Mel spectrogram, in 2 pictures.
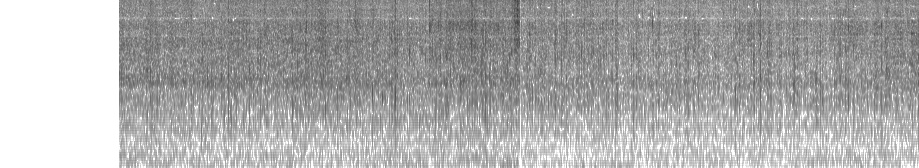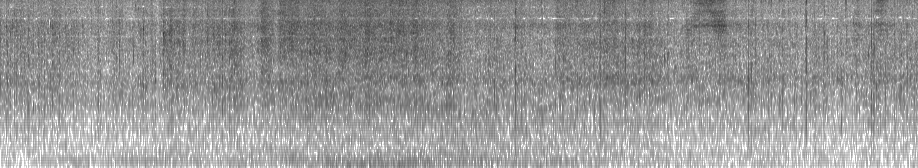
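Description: Outdoor street ambience starting about a second in: a steady wash of noise with the low hum of passing traffic, which swells about two thirds of the way through.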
